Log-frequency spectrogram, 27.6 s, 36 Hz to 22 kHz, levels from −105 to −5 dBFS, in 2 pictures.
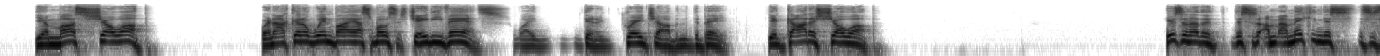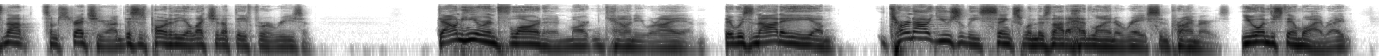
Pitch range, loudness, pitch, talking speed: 110-170 Hz, -17 LUFS, 135 Hz, 180 wpm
